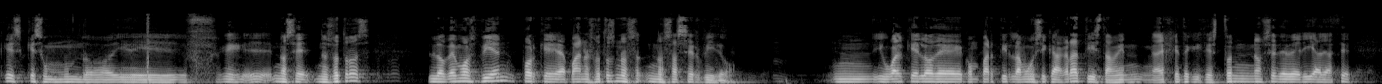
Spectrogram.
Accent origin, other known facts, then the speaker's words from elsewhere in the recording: Teruel, Aragon, Spain; soy de Teruel, de mis padres, mi padre, por parte de padre, es natural de aquí, de Teruel Capital, y he vivido la vaquilla desde con pañales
